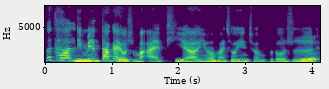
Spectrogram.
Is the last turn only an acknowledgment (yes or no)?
no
